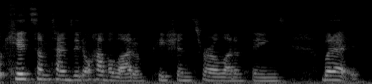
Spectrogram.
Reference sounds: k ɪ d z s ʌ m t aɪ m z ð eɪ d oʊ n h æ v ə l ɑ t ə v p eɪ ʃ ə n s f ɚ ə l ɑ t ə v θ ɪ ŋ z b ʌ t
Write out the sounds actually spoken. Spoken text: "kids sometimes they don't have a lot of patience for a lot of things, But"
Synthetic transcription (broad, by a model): k ɪ d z s ʌ m t aɪ m z ð eɪ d oʊ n h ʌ v ə l ɑ t ə v p eɪ ʃ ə n s f ɚ ə l ɑ t ə v θ ɪ ŋ z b ʌ t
